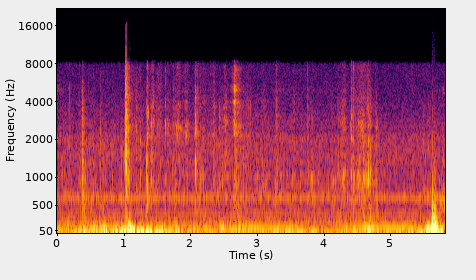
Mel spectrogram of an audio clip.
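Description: Scattered light clicks and taps, with one sharper click about a second in and a low thump near the end, over a steady electrical hum.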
